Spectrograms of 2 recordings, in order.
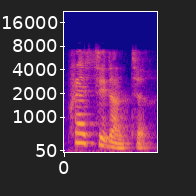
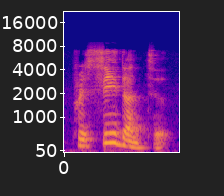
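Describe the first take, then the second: First: The stress is on the first syllable. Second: The stress is on the second syllable. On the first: It is used as a noun. "명사일 땐 president, 강세가 앞음절에 있으며" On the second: It is used as an adjective. "형용사일 땐 precedent, 뒷음절에 첫 강세가 있어요"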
